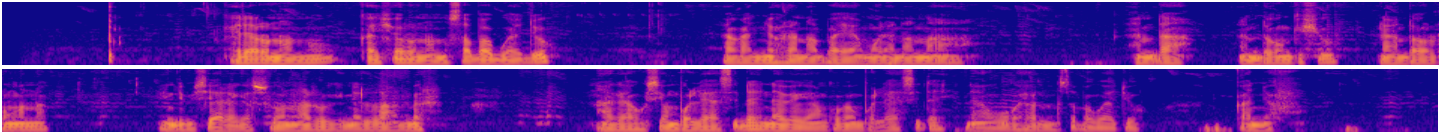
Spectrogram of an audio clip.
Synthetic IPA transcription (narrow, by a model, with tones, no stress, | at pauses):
kɛ˨ɾa˦ɾo˨na˨nu˦ka˨i˦ʃɔ˦ɾo˨na˨nu˦sa˨ba˦bua˨d͡ʒo˦ | ja˨ka˨ɲɔ˦ɾɛ˨na˨ba˦ɛa˨mɔ˦ɾɛ˨na˦na | ɛ˨nda˦ | ɛ˨ndɔ˦o˦ŋɡi˦ʃu˦ | nɛː˨nda˦ɔ˨lɾu˦ŋa˦na˦k̚ | ni˨ndi˦m˨si˦a˨ɾɛ˨kɛ˦su˨na˦ɾu˦ɡi˨nɛ˨la˨mɛ˦ɾ | na˨kɛ˦a˦u˨si˨ɔ˦mbɔ˨lɛ˦a˨si˦da˦inɛ˨βɛ˨kɛ˨a˨ŋɡɔ˦bɛ˨mbɔ˨lɛ˦a˨si˦da˦i˦nɛ˨a˨ɡu˦ka˦ɦɛ˦ɾnna˦sa˨ba˨bwa˨d͡ʒo˦ | ka̰˨ɲɔ˨f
